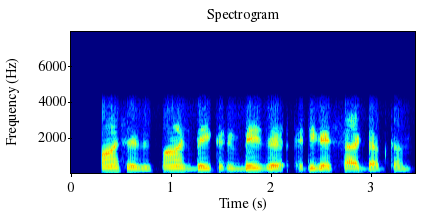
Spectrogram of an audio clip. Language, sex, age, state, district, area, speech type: Kashmiri, male, 18-30, Jammu and Kashmir, Baramulla, rural, conversation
